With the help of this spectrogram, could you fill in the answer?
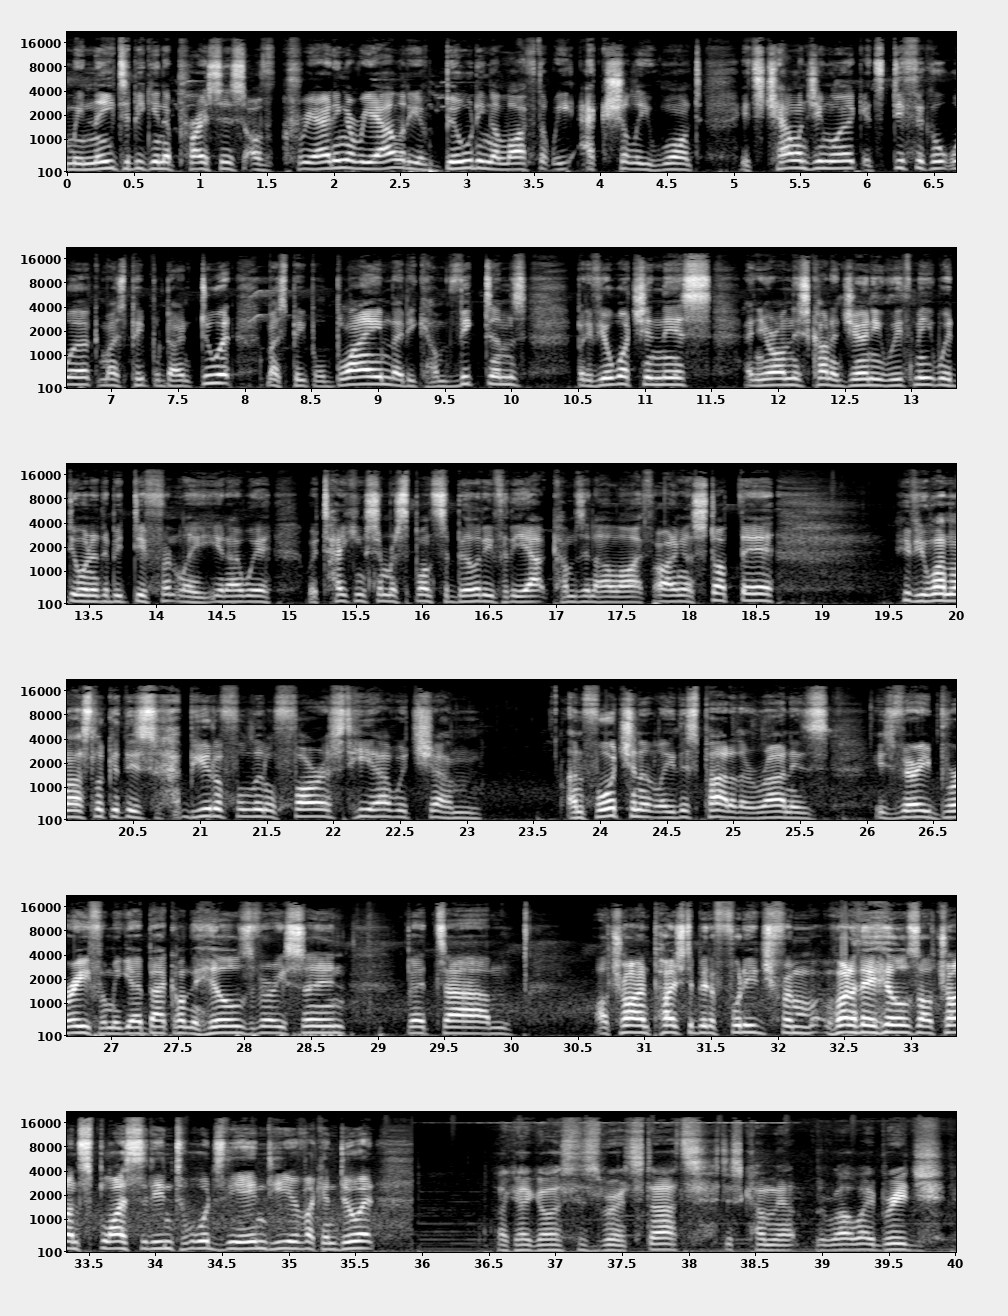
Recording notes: Today I am coming to you live from some random rainforest in Queensland and a swamp that I found in the middle of it.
